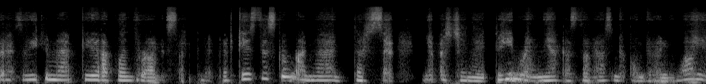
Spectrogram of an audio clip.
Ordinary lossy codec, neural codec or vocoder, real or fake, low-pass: Opus, 24 kbps; codec, 44.1 kHz, 0.9 kbps, DAC; fake; 14.4 kHz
